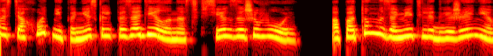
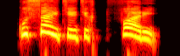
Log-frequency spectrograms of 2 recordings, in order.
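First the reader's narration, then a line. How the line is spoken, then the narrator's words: Screamed. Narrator (Russian): закричала я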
